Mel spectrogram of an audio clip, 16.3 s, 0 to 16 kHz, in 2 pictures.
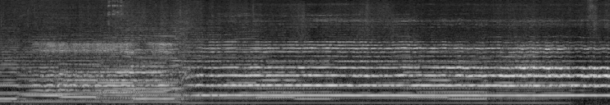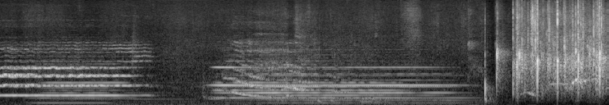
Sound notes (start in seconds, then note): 11.2 yawn; 14.6 applause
